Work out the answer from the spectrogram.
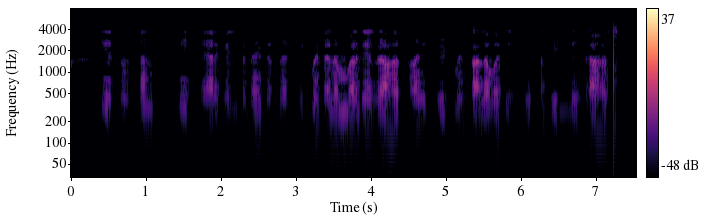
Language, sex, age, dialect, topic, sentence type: Marathi, male, 25-30, Northern Konkan, banking, statement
